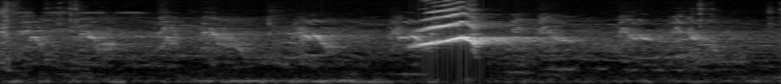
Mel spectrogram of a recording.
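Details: Talking hill myna giving a run of chattering, harmonic notes in a steady mid-high pitch band, broken midway by one loud, clear rising whistle, then more softer chatter.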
